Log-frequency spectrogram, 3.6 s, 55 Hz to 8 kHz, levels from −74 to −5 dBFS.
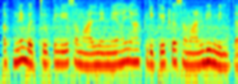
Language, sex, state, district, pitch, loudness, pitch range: Hindi, female, Chhattisgarh, Raipur, 190 Hz, -16 LUFS, 175-205 Hz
